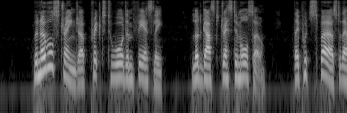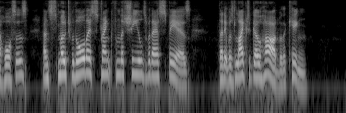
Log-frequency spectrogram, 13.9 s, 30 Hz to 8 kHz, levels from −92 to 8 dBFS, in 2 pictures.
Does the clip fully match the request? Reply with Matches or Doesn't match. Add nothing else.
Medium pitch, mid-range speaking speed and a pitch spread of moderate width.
Matches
